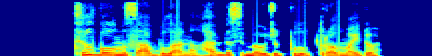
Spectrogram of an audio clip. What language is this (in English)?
Uyghur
